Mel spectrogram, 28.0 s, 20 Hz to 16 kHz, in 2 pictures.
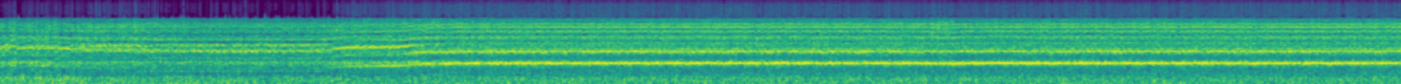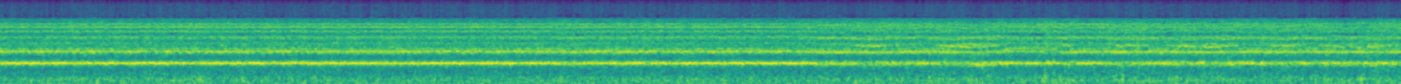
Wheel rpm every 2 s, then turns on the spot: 160, 170, 220, 240, 230, 230, 230, 230, 230, 230, 230, 230, 230, 220.
none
